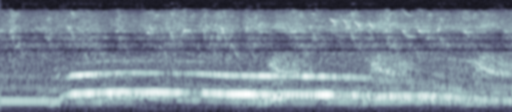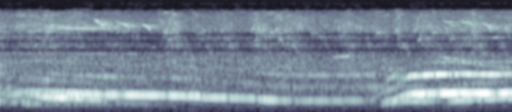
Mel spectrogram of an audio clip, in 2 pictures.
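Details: Zoo pack of white Arctic wolves in a group chorus, many drawn-out wavering howls stacked over one another, some gliding upward, others falling, sustained throughout with a fresh rising howl near the end.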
